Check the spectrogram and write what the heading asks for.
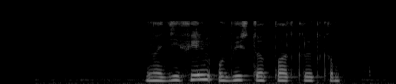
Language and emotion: Russian, neutral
